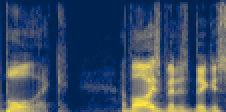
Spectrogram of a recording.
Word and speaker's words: Bullock: There's receipts where I'm like, "Hey guys, start saying it Bullick." Because the pronunciation guy for the Texans even have it. They were wrong. I was right. Texans were wrong about Bullick.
